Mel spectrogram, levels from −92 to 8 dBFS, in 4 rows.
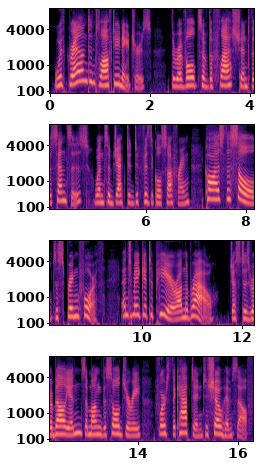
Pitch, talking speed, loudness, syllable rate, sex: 235 Hz, 160 wpm, -20 LUFS, 4.4 syllables/s, female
